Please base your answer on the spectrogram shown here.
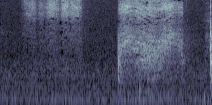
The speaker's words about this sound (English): Okay, so what I'm writing for you is differential operators, as I promised, for all the generators, the q bar, say, and the p.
